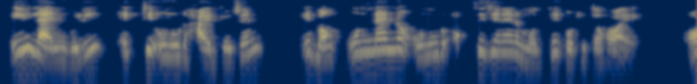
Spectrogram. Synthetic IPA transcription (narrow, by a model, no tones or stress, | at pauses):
ejlajnɡuliek̚ʈiʔonuɾhajɖɾod͡ʑen | eboŋonːanːoʔonuɾɔ̰ksid͡ʑeneɾmod̪ʱːeɡoʈʰit̪oɦɔe | ɔ̰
